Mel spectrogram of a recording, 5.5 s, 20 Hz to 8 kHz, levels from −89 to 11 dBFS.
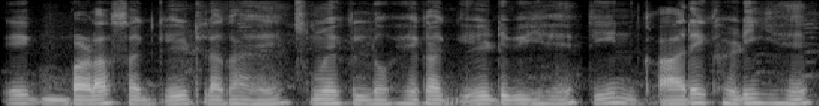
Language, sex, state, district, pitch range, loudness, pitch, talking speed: Hindi, male, Bihar, Begusarai, 105-115 Hz, -27 LUFS, 110 Hz, 175 wpm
